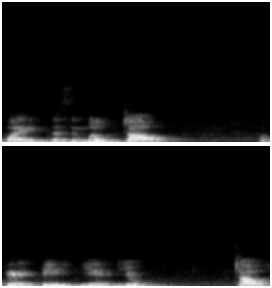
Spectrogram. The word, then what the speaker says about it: tau: Okay, T-A-U. Tau. How to spell it is T-A-U, tau.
